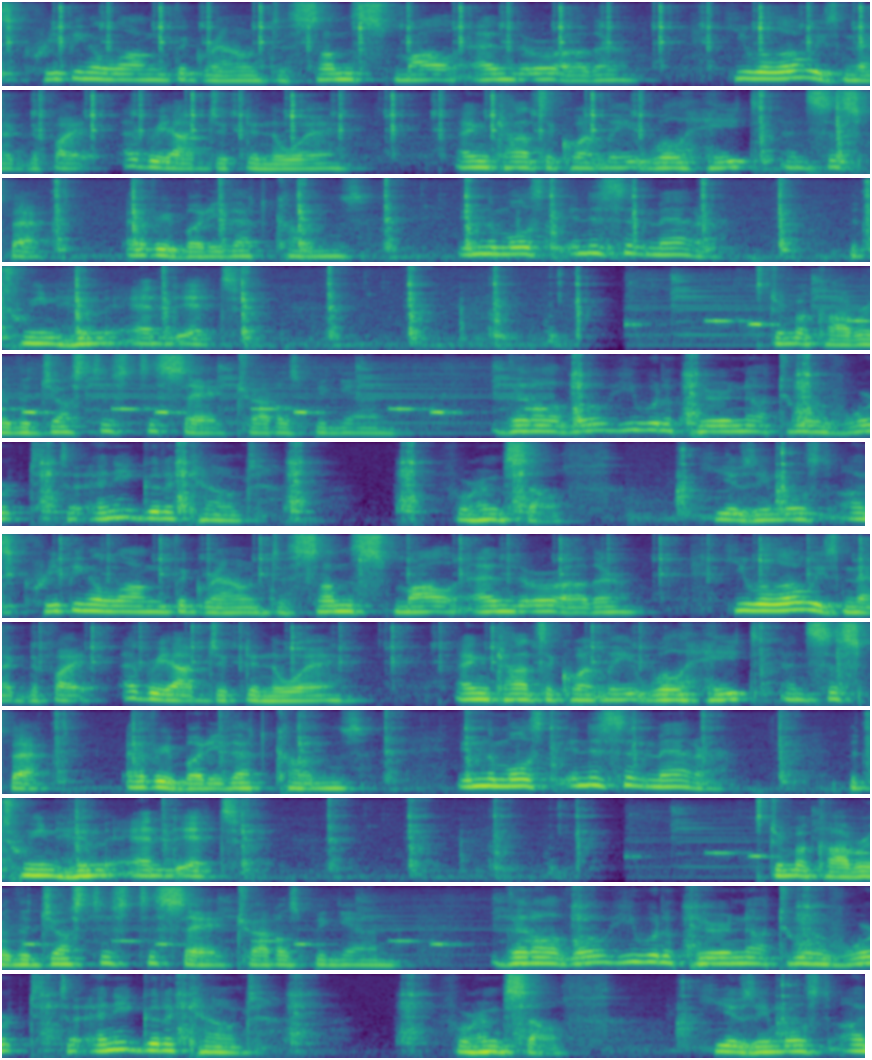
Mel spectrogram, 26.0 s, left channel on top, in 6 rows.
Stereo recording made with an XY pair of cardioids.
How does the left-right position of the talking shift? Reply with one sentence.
You can hear the talking stay in one place.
